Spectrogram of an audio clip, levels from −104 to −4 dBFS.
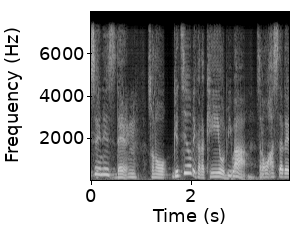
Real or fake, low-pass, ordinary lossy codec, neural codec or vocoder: fake; 7.2 kHz; none; codec, 16 kHz, 0.5 kbps, X-Codec, HuBERT features, trained on LibriSpeech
